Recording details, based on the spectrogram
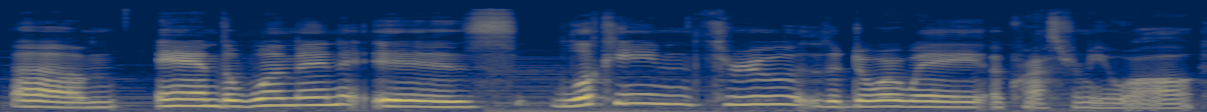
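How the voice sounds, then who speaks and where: A woman's voice: medium pitch, animated, slow, mellow, faint music behind. A woman narrating as game master in a casual, hesitant way.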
